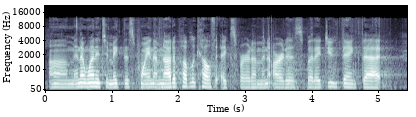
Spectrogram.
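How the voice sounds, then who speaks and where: A woman artist giving a measured conference talk from a lectern, pausing often with ums. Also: low voice, flat delivery, fairly bright tone, in a large hall, slight background noise. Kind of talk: lecture with slides. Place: large theater stage. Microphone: reading at a lectern.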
